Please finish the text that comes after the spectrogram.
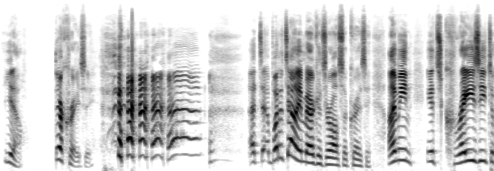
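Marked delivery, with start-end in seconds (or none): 1.6-3.2 high giggling laugh; real amused burst of giggles. Real, not acted. Laughs at own remark.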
